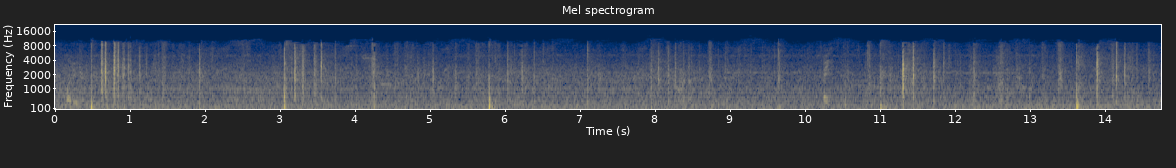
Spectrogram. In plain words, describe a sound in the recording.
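A football is kicked with sharp thuds outdoors.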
